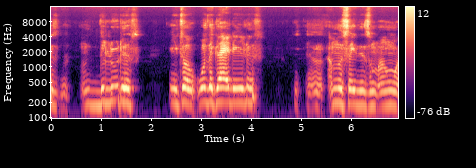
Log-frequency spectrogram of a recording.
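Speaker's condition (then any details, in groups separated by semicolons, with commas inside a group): Cerebral palsy; cannot walk, uses wheelchair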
